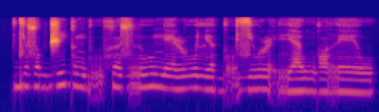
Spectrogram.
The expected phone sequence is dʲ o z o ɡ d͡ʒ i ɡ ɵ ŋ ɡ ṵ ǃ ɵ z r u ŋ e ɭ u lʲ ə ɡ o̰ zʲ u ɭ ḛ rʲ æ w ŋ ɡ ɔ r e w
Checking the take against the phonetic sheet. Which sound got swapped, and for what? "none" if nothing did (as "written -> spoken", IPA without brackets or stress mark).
ǃ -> x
